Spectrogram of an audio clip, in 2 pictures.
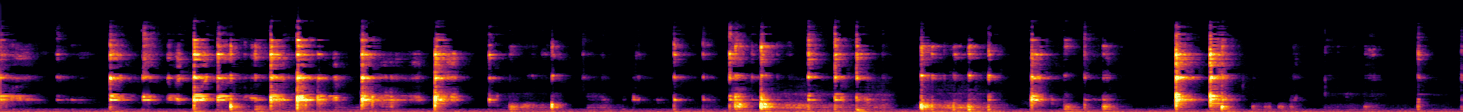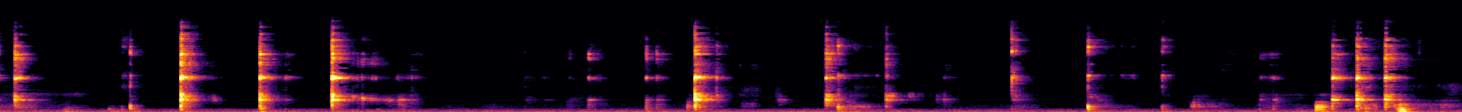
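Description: Kitchen utensils clinking and tapping against metal cookware: sharp clinks, each with a brief ring, in quick flurries through the first dozen seconds and again near the end, with scattered single taps between.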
